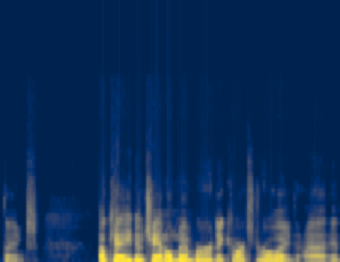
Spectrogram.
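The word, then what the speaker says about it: Descartes: Okay, new channel member Daycart's Droid. Uh and see notice I pronounced it correctly because I know I know who Decart is.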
